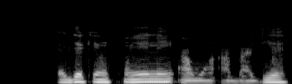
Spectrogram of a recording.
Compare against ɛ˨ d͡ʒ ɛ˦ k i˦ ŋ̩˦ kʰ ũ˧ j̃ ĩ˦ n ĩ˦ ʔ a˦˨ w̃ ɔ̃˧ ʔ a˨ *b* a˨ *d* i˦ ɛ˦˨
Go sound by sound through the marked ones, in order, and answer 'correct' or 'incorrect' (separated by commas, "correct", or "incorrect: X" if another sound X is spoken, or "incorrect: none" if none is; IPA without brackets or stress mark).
correct, correct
